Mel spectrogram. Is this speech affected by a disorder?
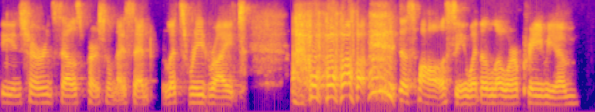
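Yes: cleft palate and cleft lip; congenital, diagnosed as a baby, roof of mouth split into two, speech therapy as a teenager; speech described as very clear after speech therapy; formerly very difficult to speak properly, teachers could not hear speech in class, now clear.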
